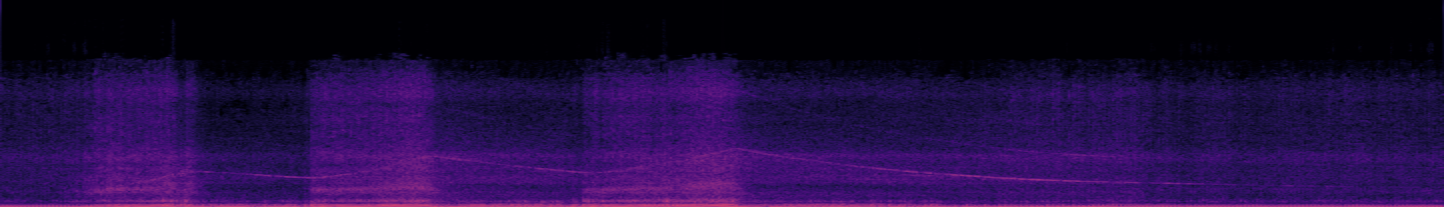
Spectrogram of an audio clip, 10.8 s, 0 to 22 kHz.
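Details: 240 being switched to straight E85 with VE table and fuel tuning under way: three hard rev blips with rising whistle, then crackling overrun pops and bangs from fuel and ignition cuts.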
